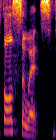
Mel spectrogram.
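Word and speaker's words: Bulsiewicz: butcher that word yeah it's bolsuits so it's a it's a Polish name similar to my name but bolsawitz yeah and both Rooks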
